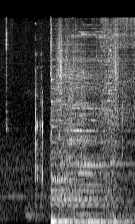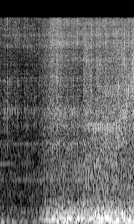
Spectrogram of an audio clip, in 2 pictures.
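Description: A bright magical shimmer swells and rings out loudly.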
